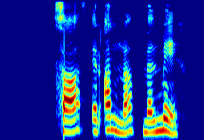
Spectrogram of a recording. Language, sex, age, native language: Icelandic, female, 30-39, Icelandic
